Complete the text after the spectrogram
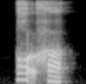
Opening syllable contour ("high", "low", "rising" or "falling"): high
